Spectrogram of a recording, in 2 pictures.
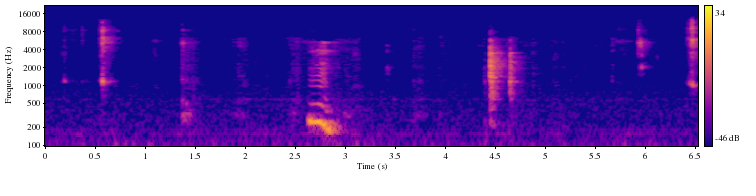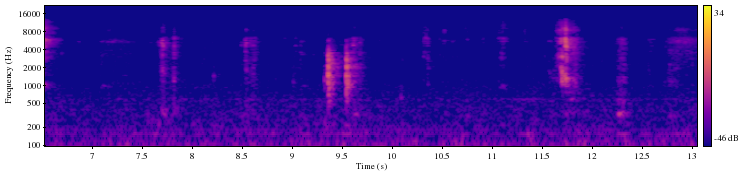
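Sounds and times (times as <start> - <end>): soft chewing: 0.0 - 13.0
crunching of raw fruit: 10.3 - 13.0.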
